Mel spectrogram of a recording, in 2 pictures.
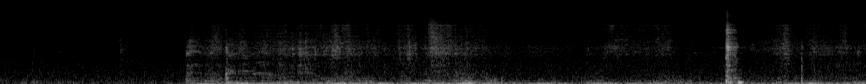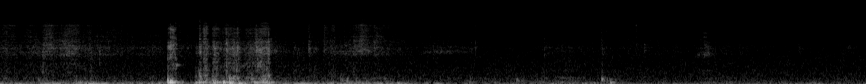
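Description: A caver crawling through a low rock passage: clothing and gloves scraping and rustling against rock and a muddy floor, starting about two seconds in, with several sharp knocks of gear against the rock, the loudest a little past the middle, before it quietens near the end.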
